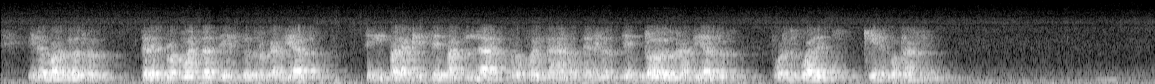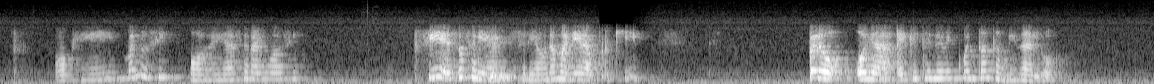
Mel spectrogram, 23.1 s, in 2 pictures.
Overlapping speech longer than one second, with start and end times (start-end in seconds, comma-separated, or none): none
